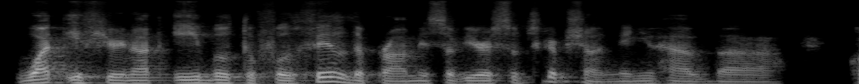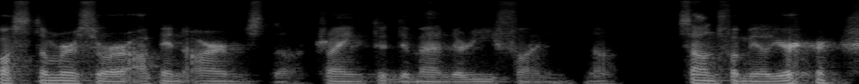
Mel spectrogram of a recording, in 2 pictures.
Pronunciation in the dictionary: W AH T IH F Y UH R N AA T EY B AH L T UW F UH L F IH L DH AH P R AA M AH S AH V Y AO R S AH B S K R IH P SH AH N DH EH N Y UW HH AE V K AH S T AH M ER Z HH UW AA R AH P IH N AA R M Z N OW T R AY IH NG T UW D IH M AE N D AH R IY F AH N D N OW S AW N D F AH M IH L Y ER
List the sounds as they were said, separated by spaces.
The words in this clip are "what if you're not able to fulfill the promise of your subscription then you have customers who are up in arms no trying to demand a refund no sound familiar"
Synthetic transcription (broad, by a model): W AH T IH F Y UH R N AA T EY B AH L T UW F UH L F IH L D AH P R AA M AH S AH V Y AO R S AH B S K R IH P SH AH N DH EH N Y UW HH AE V K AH S T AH M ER S HH UW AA R AH P IH N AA R M S N OW T R AY IH NG T UW D IH M AE N D AH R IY F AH N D N OW S AW N D F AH M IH L Y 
